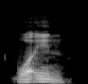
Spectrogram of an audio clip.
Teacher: نون ساکن کے بعد حمزہ ہے، حروف حلقی ہے، یہاں پر اظہار کریں گے، غنہ نہیں کریں گے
